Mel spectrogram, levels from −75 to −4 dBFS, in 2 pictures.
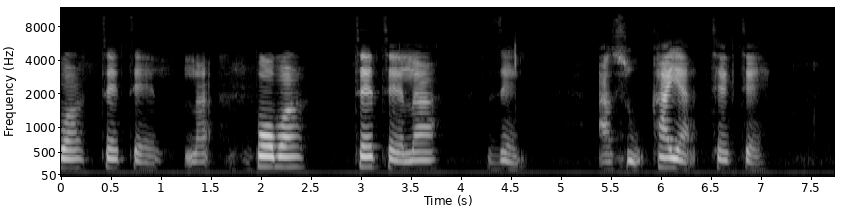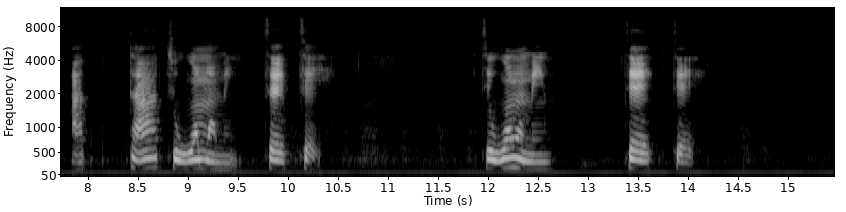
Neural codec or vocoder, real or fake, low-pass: none; real; 9.9 kHz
